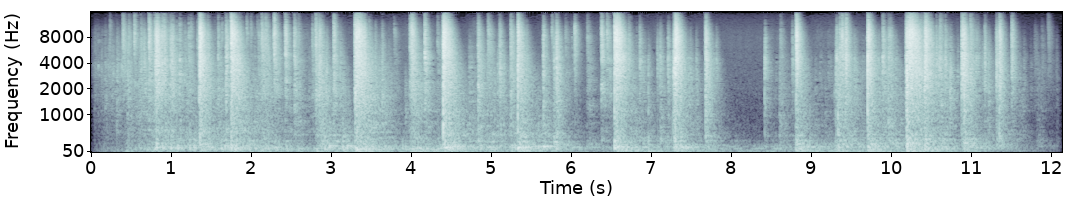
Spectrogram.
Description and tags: Aluminum Foil Sounds 3
This is me stretching a small sheet of aluminum foil way too close to a Zoom H4n.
